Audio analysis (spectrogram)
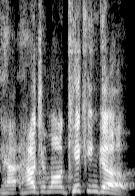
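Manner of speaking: high, innocent-sounding trap question; pointed high question. Retold or imitated. Coach asking the kicker about his practice, high and innocent. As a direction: ask it high, like you don't know the answer. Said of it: "I was like".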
